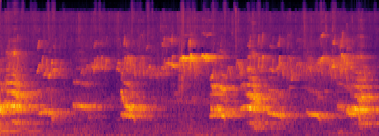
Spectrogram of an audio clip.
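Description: A small colony of turkeys gobble in quick overlapping bursts, rising and falling in waves, loud and close with other birds chirping around them.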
